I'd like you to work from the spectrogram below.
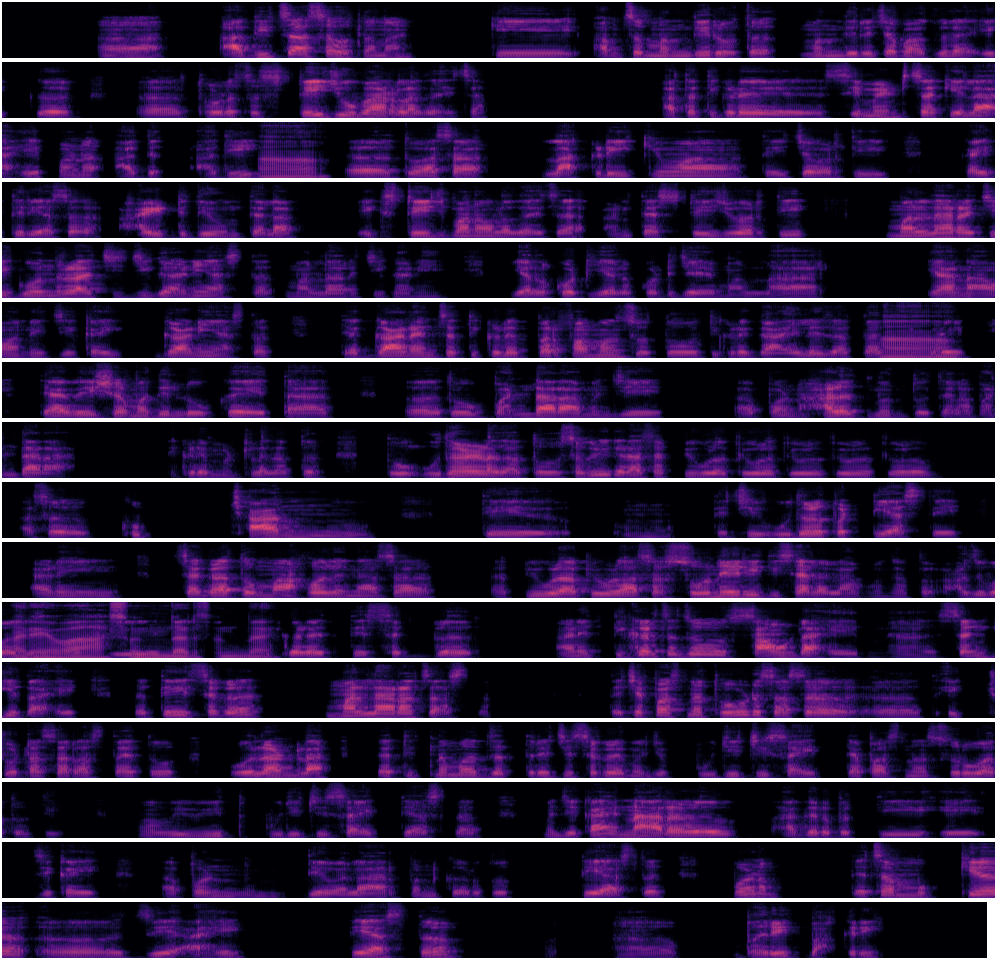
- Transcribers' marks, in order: in English: "साउंड"
- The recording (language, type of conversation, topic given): Marathi, podcast, स्थानिक सणातला तुझा आवडता, विसरता न येणारा अनुभव कोणता होता?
